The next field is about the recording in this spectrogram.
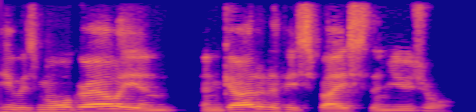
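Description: In an Australian accent, a man's dark, mellow tone unfolds at a fairly slow pace. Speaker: veterinarian. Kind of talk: interview.

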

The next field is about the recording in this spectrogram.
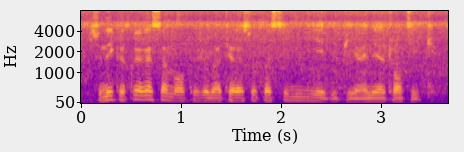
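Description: Fairly quick speech in a dry recording with no echo, against noticeable background noise. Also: man. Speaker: mine explorer narrator. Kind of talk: documentary narration. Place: tunnel cave.

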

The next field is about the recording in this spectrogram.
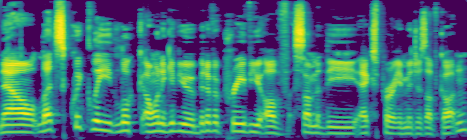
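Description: A man speaks with an Australian accent and a dark, mellow tone. His intonation is lively, his pace fairly quick, and the background quiet. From Perth, Western Australia; Western Australia. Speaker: photography YouTuber. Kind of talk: live stream chat and unboxing. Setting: at home. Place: home room. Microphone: studio mic.

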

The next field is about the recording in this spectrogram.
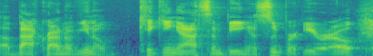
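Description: He speaks with an American accent. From Miami, Florida, Cuban American. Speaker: podcast co-host. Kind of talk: casual interview. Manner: nervous giggling.

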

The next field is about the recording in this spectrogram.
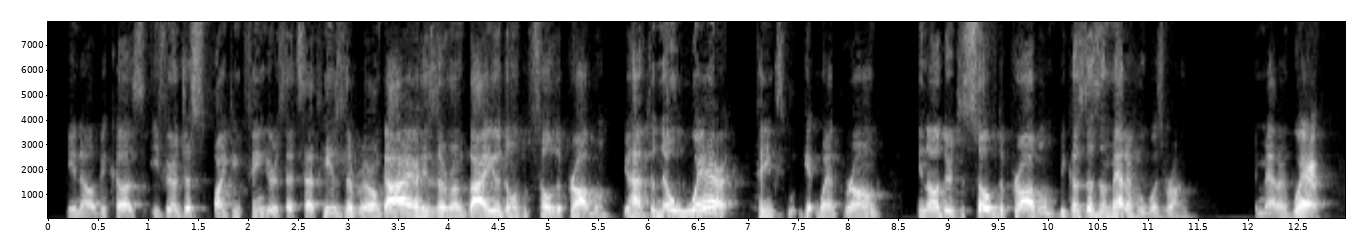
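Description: A man with a Portuguese accent speaks at a moderate pace with a high pitch and ordinary pitch variation. The background is quiet. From Brazil. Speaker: researcher and science educator; science educator. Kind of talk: panel discussion. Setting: video call. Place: home room. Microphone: earbuds.

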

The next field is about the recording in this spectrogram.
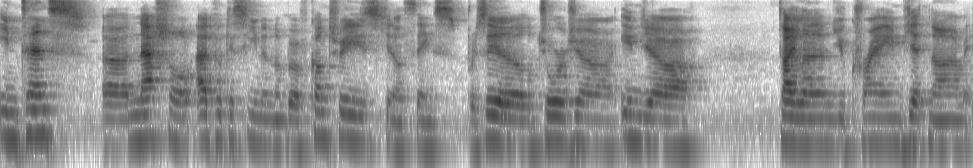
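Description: A woman with a very deep, low pitch and monotone, flat intonation at a fairly slow pace, with light background noise and audible room echo. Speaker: interviewee. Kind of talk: interview answer. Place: home room.

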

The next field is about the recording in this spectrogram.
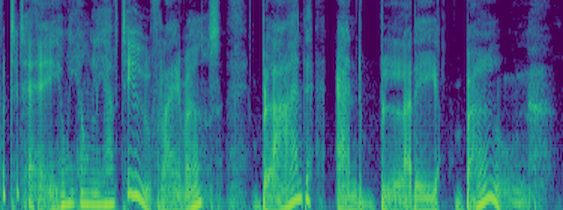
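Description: A put-on character voice speaks low in a sinister tone. It moves at a very slow pace with very wide pitch swings. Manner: evil, sinister.

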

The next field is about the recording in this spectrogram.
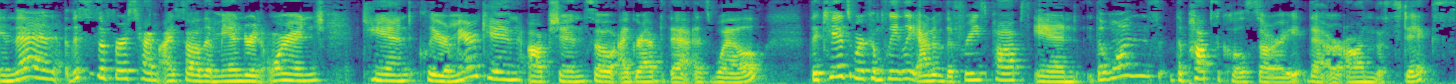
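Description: A woman's voice moves through very wide pitch swings against light background noise. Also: moderate pace. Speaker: mom vlogger. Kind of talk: casual vlog chat. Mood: cheerful, upbeat. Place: home room. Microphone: phone near.

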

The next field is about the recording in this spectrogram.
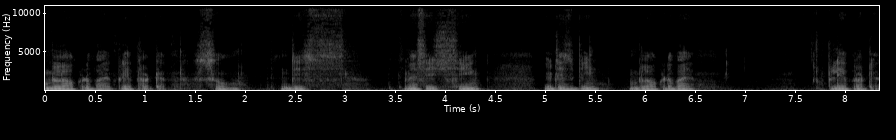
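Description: A dark, mellow tone at a fairly slow pace, monotone and flat, in a dry sound with no echo over a quiet background. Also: man. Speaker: tech demonstrator. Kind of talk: tutorial. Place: home room. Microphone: phone near.

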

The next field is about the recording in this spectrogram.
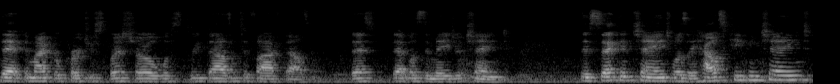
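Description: The speech moves at a moderate pace. The room echo is audible, with light background noise. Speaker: presenter. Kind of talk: meeting report. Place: meeting room. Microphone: camera far.

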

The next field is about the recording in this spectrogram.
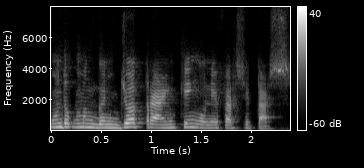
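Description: This woman has an unremarkable speaking voice at a medium pitch. She talks at a fairly quick pace with fairly even intonation. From Indonesia. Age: young. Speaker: scholarship alumna speaker; speaker. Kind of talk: presentation. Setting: video call. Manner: casual and chatty. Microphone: video call.

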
